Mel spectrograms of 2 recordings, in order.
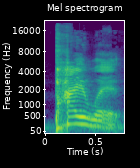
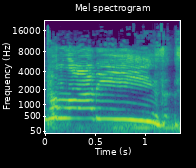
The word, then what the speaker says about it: Pilate: Jesus was brought before pilot as in Pontious Pilot. Okay. But the name IS SPELLED LIKE PILATES. So it's going to be really hard for me to like No. Pilot. Pilot. Pilot. Not Pilates.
